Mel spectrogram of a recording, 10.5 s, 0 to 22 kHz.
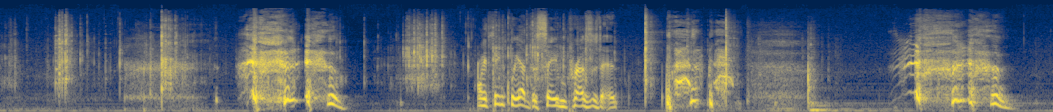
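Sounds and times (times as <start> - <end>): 
harsh coughs: 2.4 - 3.5, 6.6 - 7.4, 9.1 - 10.2
speech: 3.3 - 3.6, 4.8 - 7.3, 9.9 - 10.2.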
